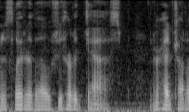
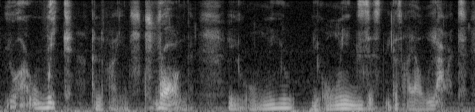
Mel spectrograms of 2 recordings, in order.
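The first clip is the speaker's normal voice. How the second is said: cold taunting whisper; shadow whisper. Acted. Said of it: "The voice began to laugh".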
